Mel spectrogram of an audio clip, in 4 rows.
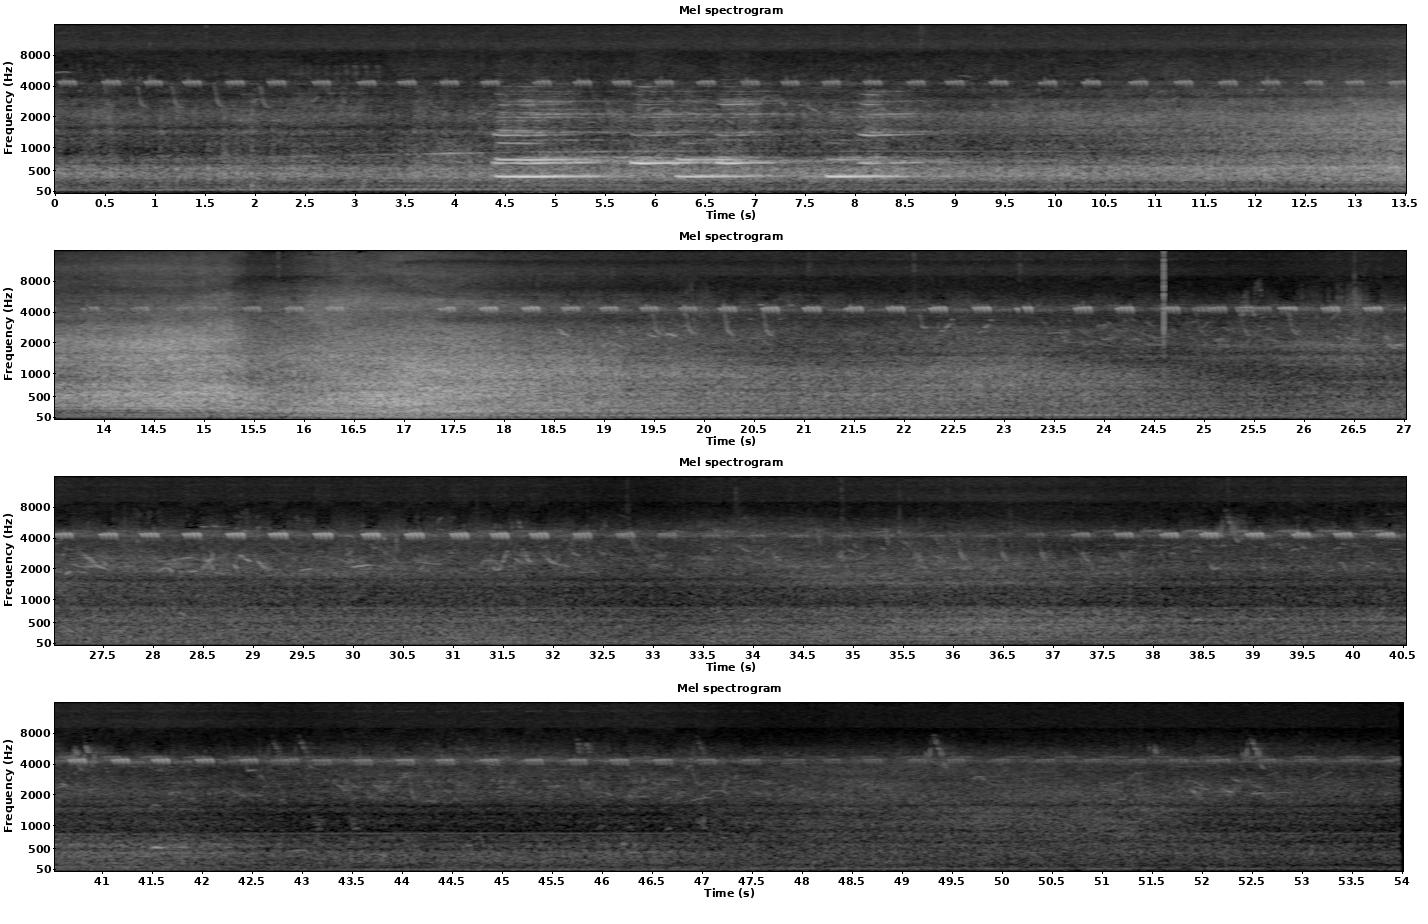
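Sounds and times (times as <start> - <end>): insect chirping: 0.0 - 14.7, 15.4 - 54.0
passenger train rumbling past: 0.0 - 54.0.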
